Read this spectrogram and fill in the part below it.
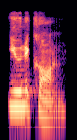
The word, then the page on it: unicorn: Indian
